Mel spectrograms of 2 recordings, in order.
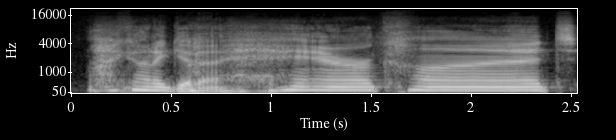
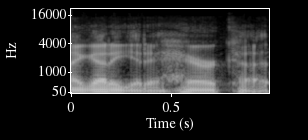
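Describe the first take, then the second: First: It is said in a whiny, complaining tone. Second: It is said in a casual, matter-of-fact tone. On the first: The task feels like a burdensome excuse. "whining about it" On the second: The task is a minor, ordinary chore. "He didn't say like, oh man"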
